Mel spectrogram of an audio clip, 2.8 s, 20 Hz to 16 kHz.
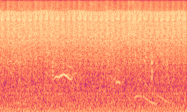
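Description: Dense, continuous gunfire from the co-op zombie shooter Left 4 Dead 2 on the Dark Carnival campaign, with survivors firing at a Tank; loud, steady volleys with voices speaking over them.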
